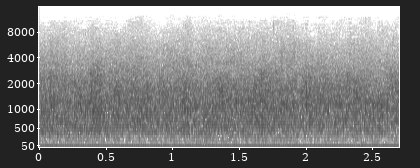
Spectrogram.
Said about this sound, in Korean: 이제 공식적으로 두 사람이 부부가 된 것을 예수님의 이름으로 선포했습니다. 여러분 이제 큰 박수로서 축하해 주시기 바랍니다. 예, 축하합니다.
